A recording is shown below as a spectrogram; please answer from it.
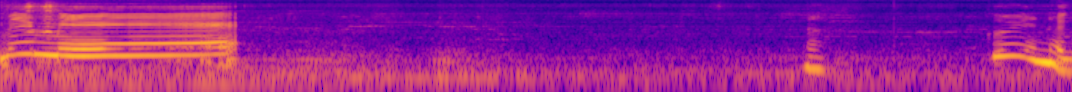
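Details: A goat at evening feeding time lets out one loud, long, wavering bleat at the start, then near-quiet, with a brief short cry and a rising bleat closing.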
